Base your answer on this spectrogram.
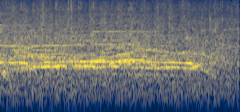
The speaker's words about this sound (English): But guess what? I can clap my hands and I can get my strength moving towards God. Come on, give God a hand for that.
